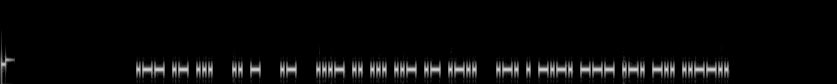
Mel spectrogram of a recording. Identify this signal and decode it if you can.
Morse code, heard as a keyed tone, about 40 wpm, 700 Hz. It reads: WAS IT A VISUAL RECORD?
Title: Sentences from Top 1000 Words - Review Part 6 - 40wpm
